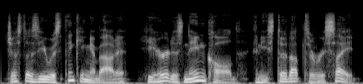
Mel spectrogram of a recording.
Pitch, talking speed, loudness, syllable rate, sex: 110 Hz, 295 wpm, -16 LUFS, 6.9 syllables/s, male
